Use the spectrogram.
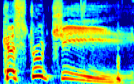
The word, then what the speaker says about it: Castrucci: And good afternoon, Dean Roberts with Castrucci. How's my Italian? You did a very good pronunciation.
